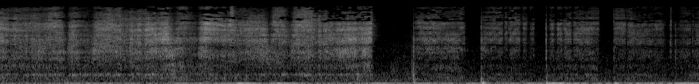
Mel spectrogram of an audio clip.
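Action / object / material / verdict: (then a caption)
scrape / hardcover book with printed cover / cardboard / none. Fingernails scratch and trace the printed illustration and lettering on the cover of a yellow hardcover book lying flat. A dry, bright, hissy scratching runs almost continuously, broken by a brief pause near the middle and a few short gaps, with a faint low hum underneath.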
